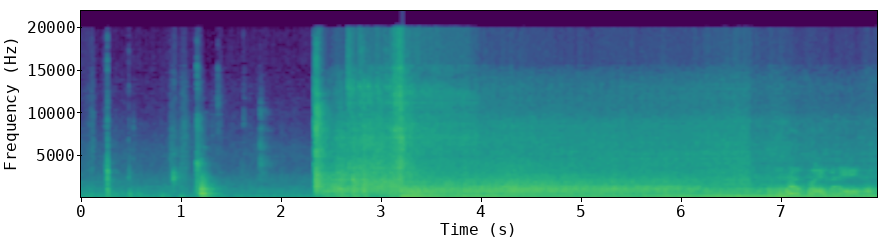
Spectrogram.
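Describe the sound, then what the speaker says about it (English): A few light clicks, then a Porsche 996 911 Turbo engine, started with a jump starter, cranks briefly and catches, settling into a loud, steady idle close by. "Let me show you how it'll fire this car right up"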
